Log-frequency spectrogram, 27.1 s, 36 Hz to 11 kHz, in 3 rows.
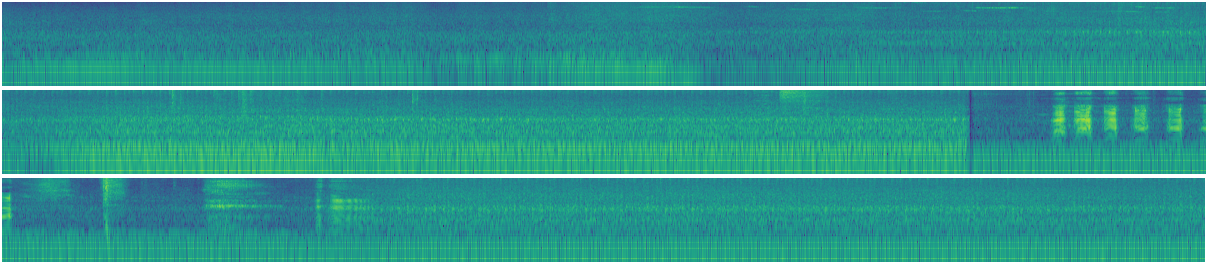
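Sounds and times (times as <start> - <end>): lorry diesel engine idling: 6.6 - 27.0.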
